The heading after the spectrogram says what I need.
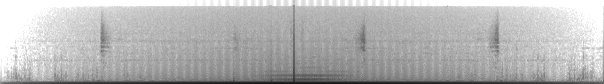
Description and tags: I tried to create a perfect sweep, but it was harder than I expected. There is an annoying little damage in the middle. A good exercise for a sound nerd to repair.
